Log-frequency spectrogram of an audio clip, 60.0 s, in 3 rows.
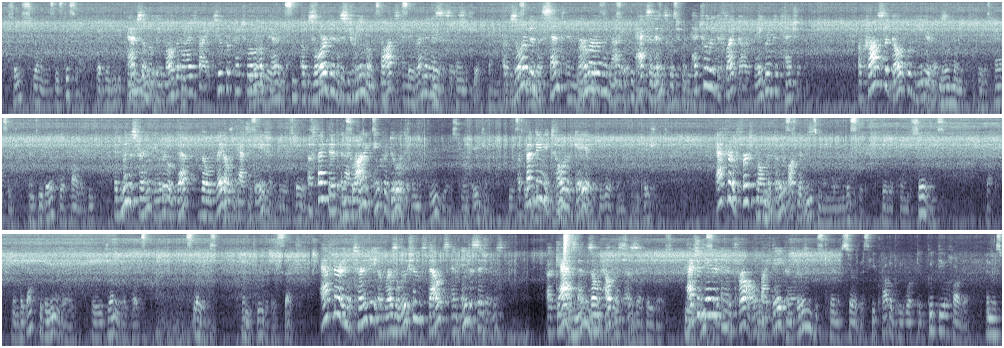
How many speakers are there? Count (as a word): two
